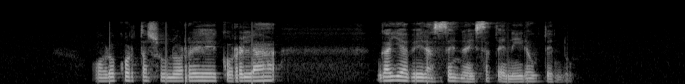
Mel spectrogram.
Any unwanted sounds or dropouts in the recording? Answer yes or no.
no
